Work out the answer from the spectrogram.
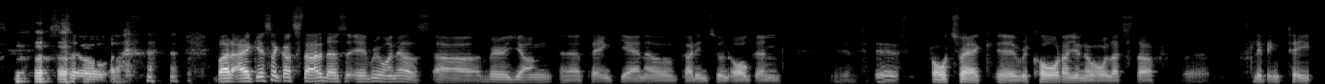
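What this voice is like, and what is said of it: Danish accent. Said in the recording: “I'm from Denmark. That's the awkward accent. That's why you'll hear that.”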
